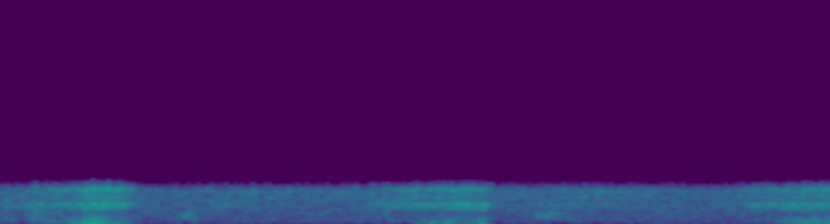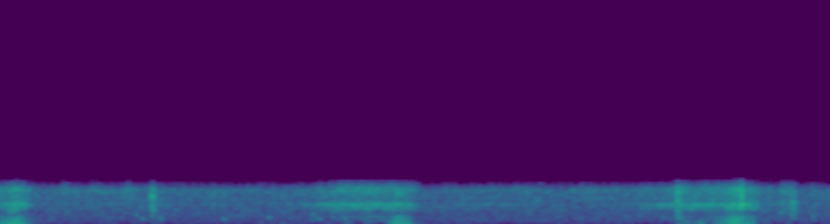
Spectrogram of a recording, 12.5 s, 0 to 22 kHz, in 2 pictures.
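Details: Sleeping dog: rhythmic rough snoring breaths, about 11 a minute, over quiet background hiss; snoring.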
